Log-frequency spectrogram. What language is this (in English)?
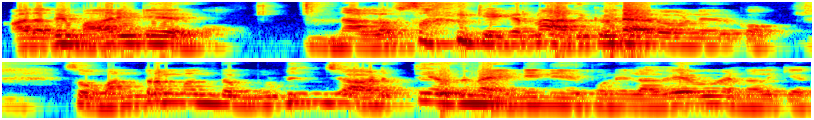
Tamil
